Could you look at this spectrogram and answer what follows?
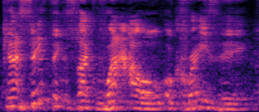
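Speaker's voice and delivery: very slow, loud, halting Walken; Christopher Walken impression. Walken asking his agent about words, slow and halting. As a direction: space the words strangely. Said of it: "It's just like".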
